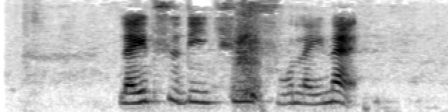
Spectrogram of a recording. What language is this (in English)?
Chinese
